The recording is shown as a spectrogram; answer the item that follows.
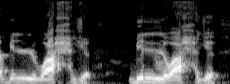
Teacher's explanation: جب ہم یہاں پر وقف کریں گے تو ہا بھی ساکن ہو جائے گا، یا بھی ساکن ہو جائے گا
